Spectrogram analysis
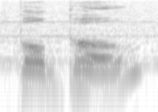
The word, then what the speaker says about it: Bobo: fine Monsieur de Bobo the emphasis falls on the last syllable Bobo mm-hmm see now I'd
